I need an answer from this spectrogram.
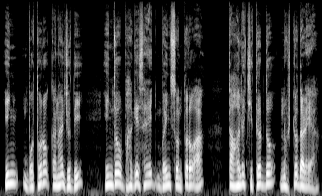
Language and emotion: Santali, fearful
